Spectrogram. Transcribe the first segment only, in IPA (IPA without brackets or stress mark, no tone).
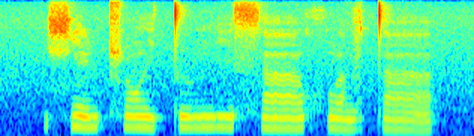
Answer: ɕ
